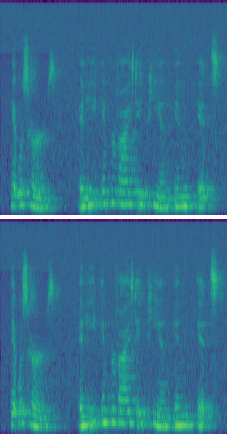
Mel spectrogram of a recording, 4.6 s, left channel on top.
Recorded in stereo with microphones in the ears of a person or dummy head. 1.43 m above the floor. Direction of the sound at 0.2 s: 80° right.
